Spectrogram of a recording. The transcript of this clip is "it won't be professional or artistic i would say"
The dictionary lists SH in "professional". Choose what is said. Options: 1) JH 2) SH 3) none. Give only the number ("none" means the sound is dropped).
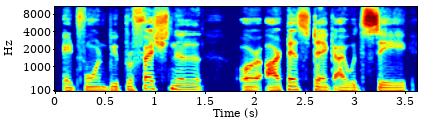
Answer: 2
